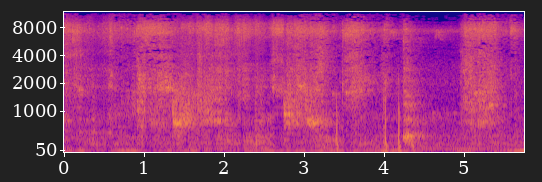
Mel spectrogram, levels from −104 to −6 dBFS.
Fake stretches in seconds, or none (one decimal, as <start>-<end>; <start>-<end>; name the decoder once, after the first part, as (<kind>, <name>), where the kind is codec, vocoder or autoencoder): 0.0-0.6 (codec, SNAC); 1.4-2.9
